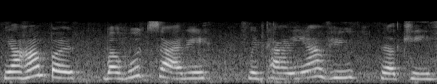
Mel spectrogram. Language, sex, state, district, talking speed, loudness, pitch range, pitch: Hindi, female, Madhya Pradesh, Dhar, 95 wpm, -16 LUFS, 265-310 Hz, 285 Hz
